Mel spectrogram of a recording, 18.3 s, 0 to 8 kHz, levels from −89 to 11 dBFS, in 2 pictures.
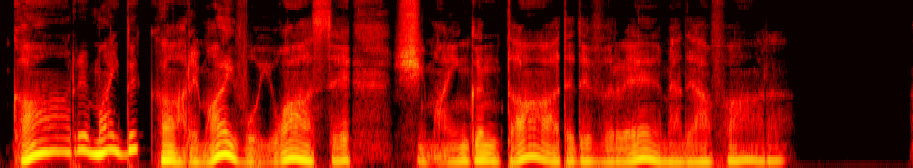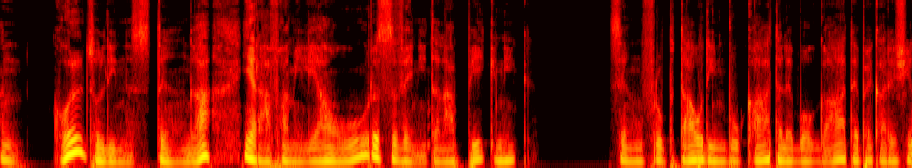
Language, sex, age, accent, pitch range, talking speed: Romanian, male, 30-49, native, 80-105 Hz, 100 wpm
